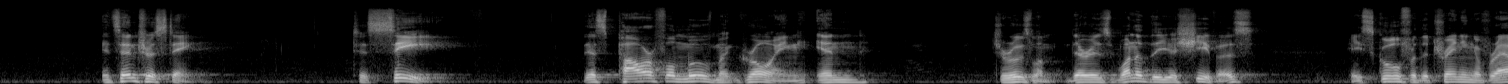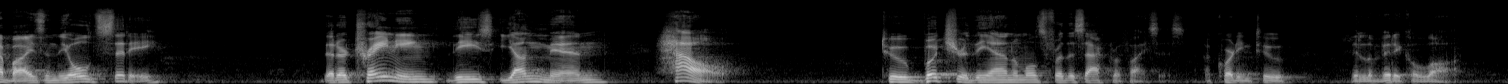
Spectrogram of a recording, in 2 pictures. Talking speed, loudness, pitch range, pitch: 90 wpm, -22 LUFS, 100-125 Hz, 110 Hz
